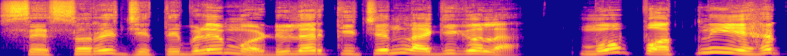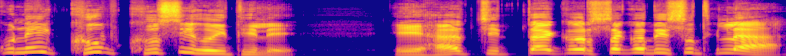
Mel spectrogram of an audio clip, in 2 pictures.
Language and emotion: Odia, happy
